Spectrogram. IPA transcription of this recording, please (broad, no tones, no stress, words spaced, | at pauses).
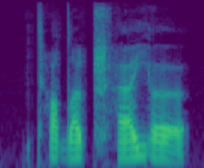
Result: tʰədˤʌ ʈ͡ʂʰa jʌ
